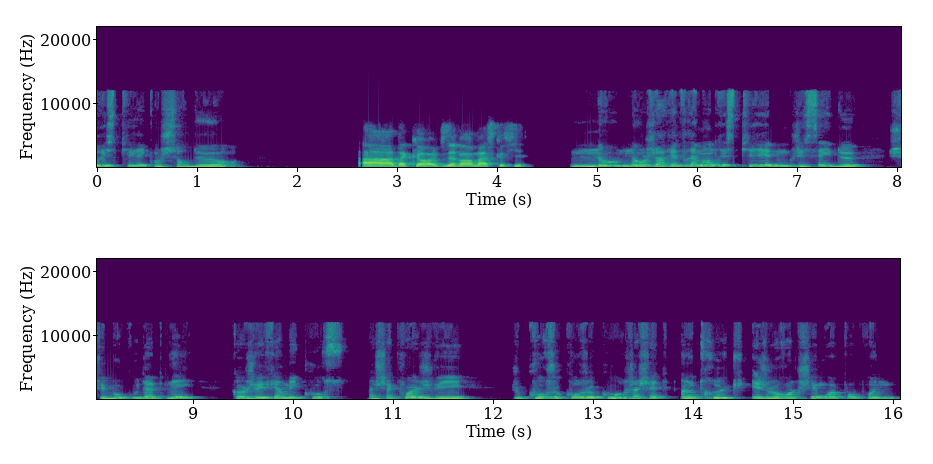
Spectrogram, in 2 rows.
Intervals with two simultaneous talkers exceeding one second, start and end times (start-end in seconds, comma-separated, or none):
none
